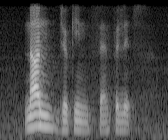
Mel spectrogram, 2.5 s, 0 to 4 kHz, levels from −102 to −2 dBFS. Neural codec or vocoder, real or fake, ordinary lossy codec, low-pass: codec, 16 kHz, 0.2 kbps, FocalCodec; fake; none; 3.6 kHz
